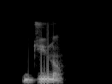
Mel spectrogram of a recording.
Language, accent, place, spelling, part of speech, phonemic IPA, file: French, France, Lyon, dûment, adverb, /dy.mɑ̃/, LL-Q150 (fra)-dûment.wav
- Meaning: 1. duly; as due 2. justly; legitimately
